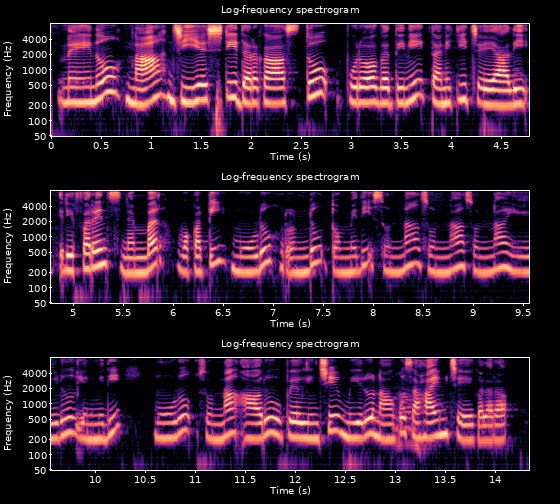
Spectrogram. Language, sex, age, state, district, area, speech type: Telugu, female, 30-45, Andhra Pradesh, Nellore, urban, read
